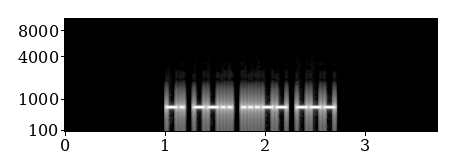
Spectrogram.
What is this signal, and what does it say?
Morse code, heard as a keyed tone, about 34 wpm, 700 Hz. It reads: NZ3O
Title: Call Signs Repeated 3x - 35wpm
